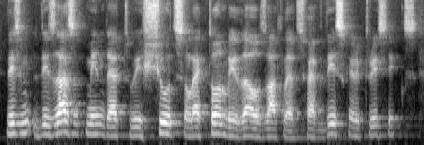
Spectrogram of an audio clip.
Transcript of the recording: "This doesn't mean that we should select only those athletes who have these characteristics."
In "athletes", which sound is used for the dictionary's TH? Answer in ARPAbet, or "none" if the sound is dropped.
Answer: T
